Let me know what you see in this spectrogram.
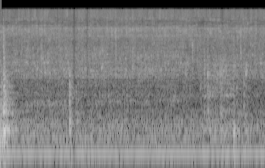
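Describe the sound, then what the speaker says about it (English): Cold tap water running over freshly cooked eggs in a kitchen sink, a steady low splashing stream with a faint hum, continuous and fairly quiet throughout. "I'm going to take them over here and put cold water on them"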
